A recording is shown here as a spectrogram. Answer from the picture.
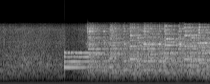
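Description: Murmur of a large sports hall, then about a second in a bell-like note starts gymnastics floor-exercise music, played loud with a bright, chiming melody.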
